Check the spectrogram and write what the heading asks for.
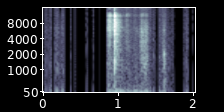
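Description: Near silence: room tone, with one faint short rustle about halfway through.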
